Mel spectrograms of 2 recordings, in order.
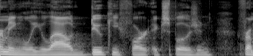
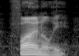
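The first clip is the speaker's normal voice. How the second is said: ordinary delivery, nothing marked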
